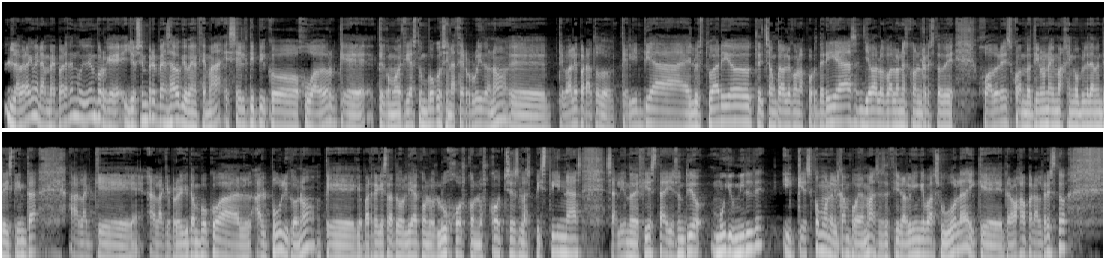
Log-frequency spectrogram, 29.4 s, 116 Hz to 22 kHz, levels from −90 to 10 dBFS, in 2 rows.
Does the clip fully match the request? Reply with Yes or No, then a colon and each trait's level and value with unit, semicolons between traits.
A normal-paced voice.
No: fast, 245 wpm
